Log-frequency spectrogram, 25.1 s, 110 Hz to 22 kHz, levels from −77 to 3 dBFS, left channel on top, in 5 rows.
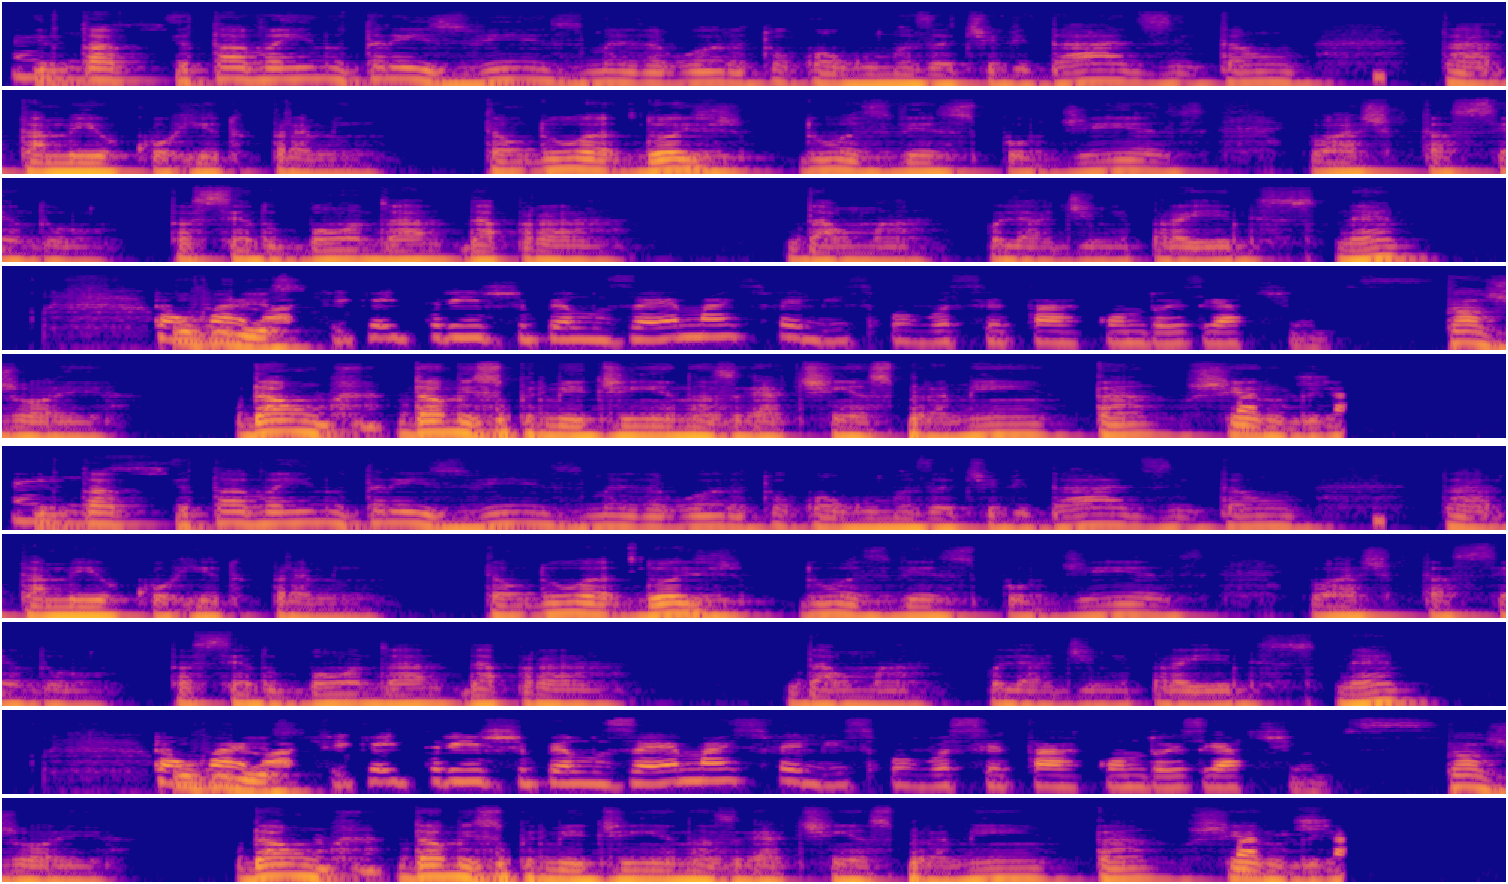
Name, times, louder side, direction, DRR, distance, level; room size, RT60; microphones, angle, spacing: voice 1, 0.1-6.2 6.6-12.1 12.6-14.8 15.2-16.0 19.8-20.4 20.8-24.5, equal, 30° left, 3.3 m, -25 dB
voice 2, 15.5-16.0 16.3-19.5 24.2-24.5, right 3 dB, 50° right, 6.9 m, -28 dB
head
